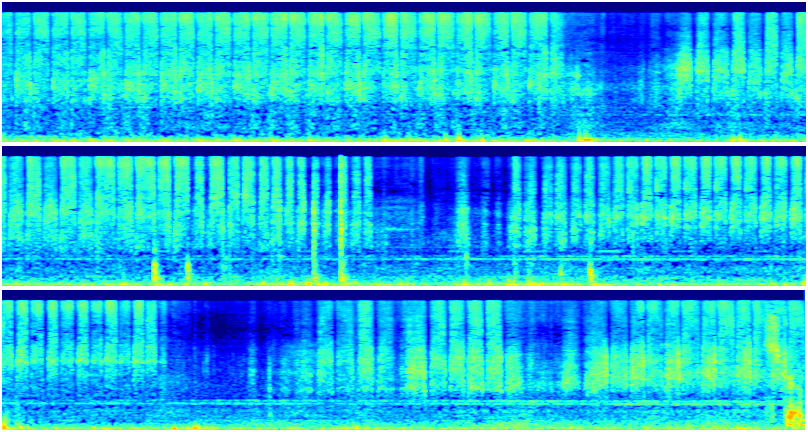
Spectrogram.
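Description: Magic eraser scrubbed hard against black plastic vehicle trim to lift mold and mildew, a steady close rasping rub running continuously with brief pauses and no talking.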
